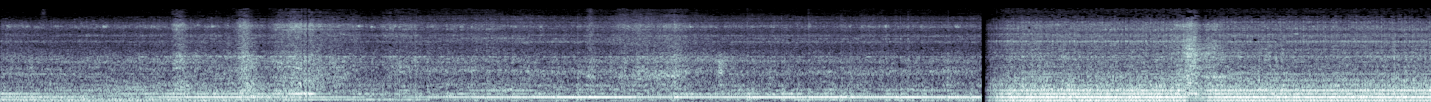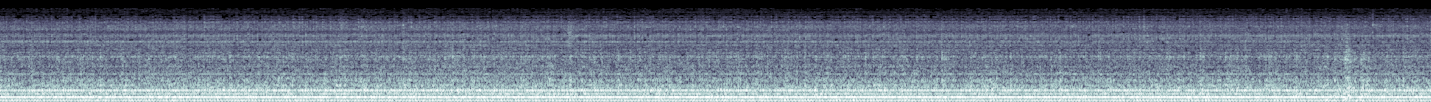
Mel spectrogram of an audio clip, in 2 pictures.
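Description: Horizontal slot-mortising machine's electric motor running with a steady hum while its bit bores a slot in the edge of a wooden door stile. About ten seconds in the sound breaks briefly, then carries on louder and very even.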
